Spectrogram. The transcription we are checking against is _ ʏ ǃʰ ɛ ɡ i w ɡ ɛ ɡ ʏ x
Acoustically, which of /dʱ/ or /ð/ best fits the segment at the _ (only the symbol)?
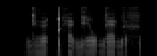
dʱ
